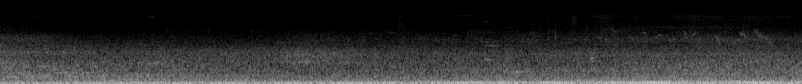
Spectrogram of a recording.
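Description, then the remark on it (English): An eastbound bus to UCR rumbles steadily with a deep, heavy low-end engine drone and road hiss, swelling slightly near the end as it pulls off. No voices. “The bus that just left was the one eastbound to UCR.”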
